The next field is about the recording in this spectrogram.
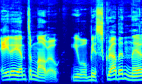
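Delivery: plain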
